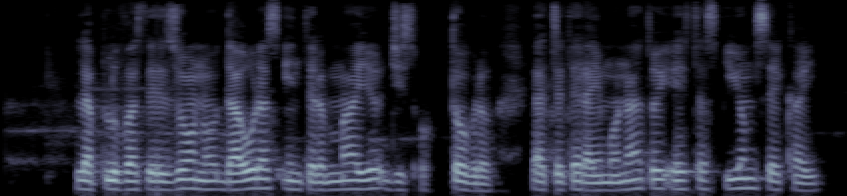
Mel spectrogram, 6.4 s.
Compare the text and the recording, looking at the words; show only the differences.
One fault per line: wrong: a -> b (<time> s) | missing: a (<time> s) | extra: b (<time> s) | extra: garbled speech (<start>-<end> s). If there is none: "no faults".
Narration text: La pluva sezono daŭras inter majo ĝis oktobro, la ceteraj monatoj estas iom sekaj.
no faults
